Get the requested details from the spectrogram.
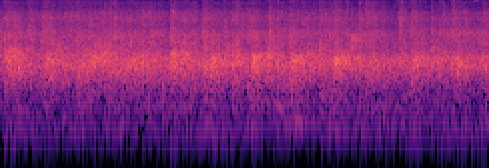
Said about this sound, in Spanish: Dar un aplauso a Jesús una vez más hoy.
